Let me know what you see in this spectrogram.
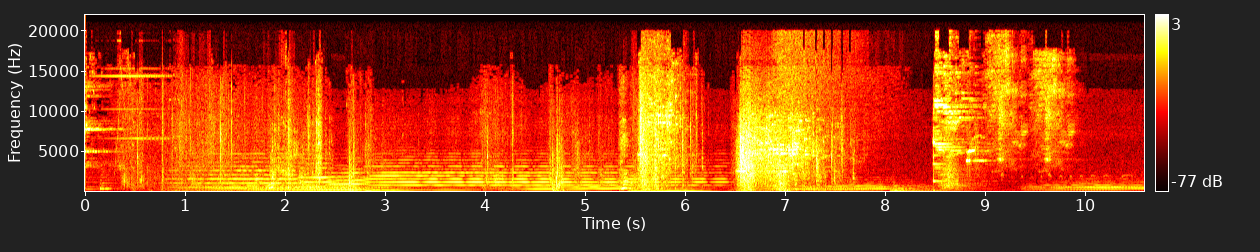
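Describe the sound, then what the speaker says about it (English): A box is smashed apart in the video game Biomutant, with a cluster of sharp cracking, clinking breaks and thuds set against sustained game music, fairly close and moderately loud. "You shouldn't worry about smashing up the box"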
